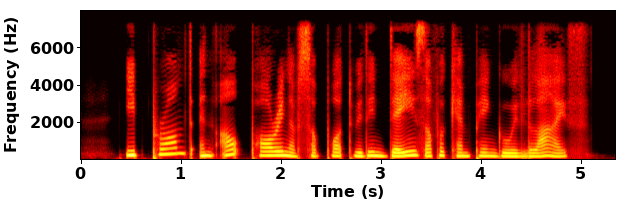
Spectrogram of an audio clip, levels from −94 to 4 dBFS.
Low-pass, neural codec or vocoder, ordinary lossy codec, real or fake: 7.2 kHz; codec, 24 kHz, 0.9 kbps, WavTokenizer, large speech release; none; fake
